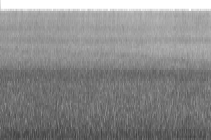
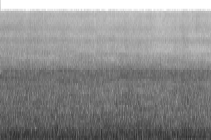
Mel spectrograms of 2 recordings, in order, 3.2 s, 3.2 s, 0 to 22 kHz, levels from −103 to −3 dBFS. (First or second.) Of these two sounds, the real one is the first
